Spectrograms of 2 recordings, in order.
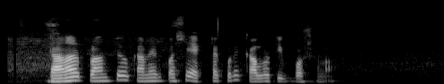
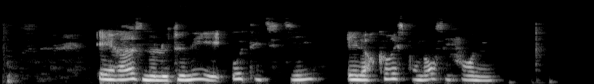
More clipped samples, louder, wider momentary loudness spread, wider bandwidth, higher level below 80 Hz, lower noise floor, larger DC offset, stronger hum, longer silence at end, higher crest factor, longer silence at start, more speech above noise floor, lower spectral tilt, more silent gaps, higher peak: neither; second, -24 LUFS vs -17 LUFS; first, 18 LU vs 12 LU; first, 10 kHz vs 7.6 kHz; second, -76 dBFS vs -56 dBFS; first, -66 dBFS vs -56 dBFS; neither; neither; first, 1.4 s vs 1 s; first, 24 dB vs 16 dB; first, 0.45 s vs 0.05 s; about the same, 42 dB vs 40 dB; about the same, -6.5 dB/octave vs -6 dB/octave; neither; about the same, -2 dBFS vs -2 dBFS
